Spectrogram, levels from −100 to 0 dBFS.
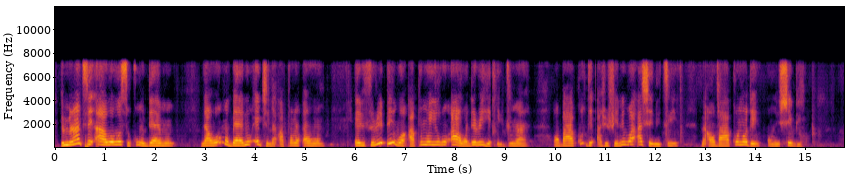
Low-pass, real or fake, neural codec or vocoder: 7.2 kHz; fake; codec, 16 kHz, 2 kbps, FreqCodec, smaller model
